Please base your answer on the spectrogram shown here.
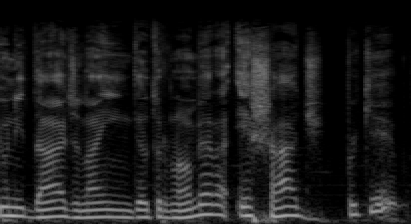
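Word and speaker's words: אחד: Só que o CH do hebraico não se pronuncia como o CH do português, como na palavra chapéu. O CH do hebraico, ele vem do alemão. E o CH do alemão é o R.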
